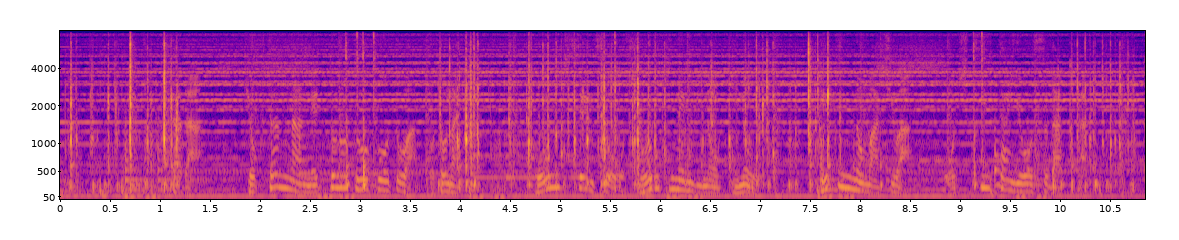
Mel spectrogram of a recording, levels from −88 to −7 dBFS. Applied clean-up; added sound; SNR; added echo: none; Musical instrument + Computer keyboard; -4 dB; none.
